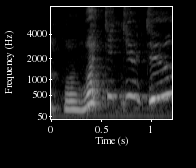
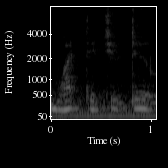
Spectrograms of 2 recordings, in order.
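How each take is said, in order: First: Louder, alarmed question; startled outburst; shocked parents. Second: Much softer, lower, almost breathless; old man drawn in, asking quietly; hushed question. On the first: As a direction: blurt it out in alarm. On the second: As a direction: ask it in a hush. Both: A narrator's reading.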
